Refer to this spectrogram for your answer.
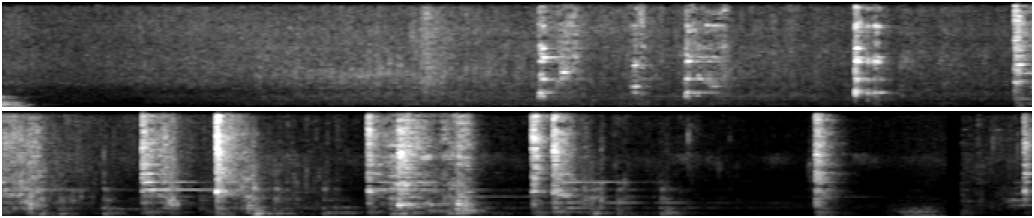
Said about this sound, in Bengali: লাল লঙ্কার গুঁড়ো একবার আলুর সাথে মিশিয়ে নিলাম এরপর দিয়ে দিচ্ছি বেটে রাখা পোস্ত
